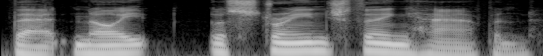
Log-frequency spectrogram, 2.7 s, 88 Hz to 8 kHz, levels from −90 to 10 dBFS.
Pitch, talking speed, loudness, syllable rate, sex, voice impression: 105 Hz, 130 wpm, -15 LUFS, 3.9 syllables/s, male, very masculine, adult-like, thick, cool, sincere, calm, slightly mature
